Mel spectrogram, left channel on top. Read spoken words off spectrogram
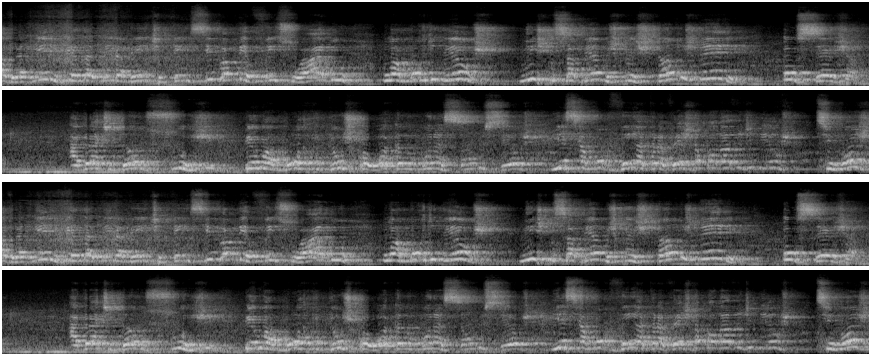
ele verdadeiramente tem sido aperfeiçoado o amor de Deus. Nisto sabemos que estamos nele. Ou seja, a gratidão surge pelo amor que Deus coloca no coração dos seus. E esse amor vem através da palavra de Deus. Se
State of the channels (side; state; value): both; normal; correlation 0.43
